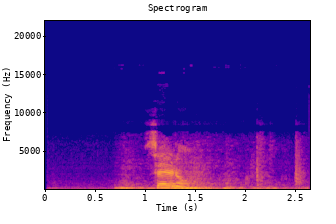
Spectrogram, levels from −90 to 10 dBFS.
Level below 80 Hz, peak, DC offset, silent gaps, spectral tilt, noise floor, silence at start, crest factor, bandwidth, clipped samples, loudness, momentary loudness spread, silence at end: -36 dBFS; -2 dBFS; under 0.1%; none; -5 dB/octave; -49 dBFS; 0.7 s; 18 dB; 9 kHz; under 0.1%; -16 LUFS; 20 LU; 0 s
